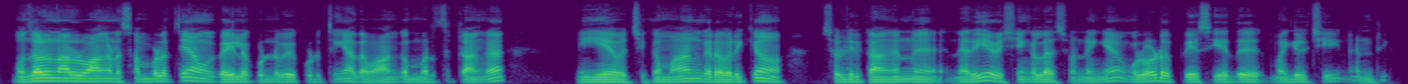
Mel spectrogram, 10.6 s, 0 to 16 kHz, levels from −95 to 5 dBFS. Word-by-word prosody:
முதல் 130 +5 +7
நாள் 130 -1 +5
வாங்கின 120 -2 +2
சம்பளத்தையும் 120 +6 +1
அவங்க 115 -4 -2
கையில 105 +1 +3
கொண்டு 100 0 -4
போய் 105 -2 0
கொடுத்தீங்க. 95 +5 -6
அதை 95 -2 0
வாங்க 100 +2 -2
மறுத்துட்டாங்க. 95 0 -2 0.7
"நீயே 105 +1 +2
வச்சுக்கோமா"ங்கிற 100 +6 -1
வரைக்கும் 115 +3 +1 0.4
சொல்லியிருக்காங்கன்னு. 105 0 0 0.3
நிறைய 105 +11 +2
விஷயங்கள 100 -2 -1
சொன்னீங்க. 95 +5 -5
உங்களோடு 110 +5 +2
பேசியது 100 -1 +1 0.2
மகிழ்ச்சி. 95 -8 -3 0.2
நன்றி. 90 0 -10
105 Hz, 130 wpm, -25 LUFS, 95-115 Hz, 0.7 s, முதல்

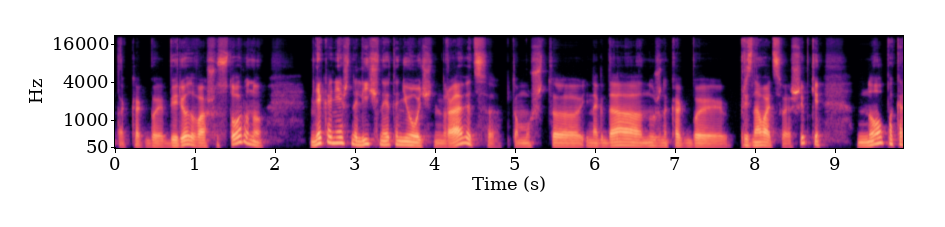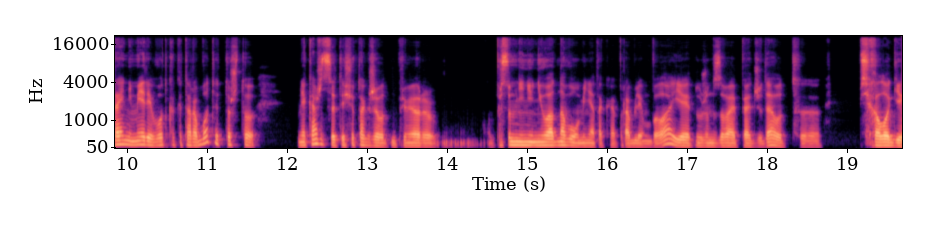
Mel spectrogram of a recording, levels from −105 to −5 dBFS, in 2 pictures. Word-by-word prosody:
так, - - -13
как - - -6
бы 95 -2 -3
берет 100 +11 +2
вашу 100 -3 -1
сторону. - - +2 0.5
Мне, 170 +10 +6
конечно, 195 -4 +1
лично 145 +2 +1
это 135 +1 0
не 130 -1 +3
очень 105 -4 +1
нравится, 85 -1 +2
потому 95 +1 -8
что 95 -2 -1
иногда 105 +3 +2
нужно 100 0 -6
как 100 -2 -3
бы 90 -1 -2
признавать 110 -1 +2
свои - - -1
ошибки. - - -1 0.4
Но, 125 - +3
по 180 -4 -2
крайней 145 -1 +2
мере, 130 -1 +2
вот 125 +3 -3
как - - -16
это - - -2
работает: - - -2
то, - - -1
что - - -4 0.5
мне 115 0 -3
кажется 160 -2 +3
это 105 - -3
еще 105 - -4
также, 110 -4 -1
вот, 95 -1 -3
например, 100 +1 -2
м, 90 -2 -4 0.7
просто 115 +5 +3
у - - +3
меня 120 -1 +3
не 120 -1 +2
не 115 0 +1
у 115 - +4
одного 115 -1 +3
у - - -2
меня 100 0 -4
такая - - -9
проблема 95 -1 -4
была, 165 - 0
я 105 -7 +2
это 100 - -5
уже 100 0 -5
называю, 100 0 0
опять 95 -1 -3
же, 95 0 -8
да, 115 +6 +1
вот, 95 -6 -3 0.2
э, 90 -1 -8 0.5
"психологией 110 -2 +4
105 Hz, 190 wpm, -25 LUFS, 95-120 Hz, 0.7 s, Мне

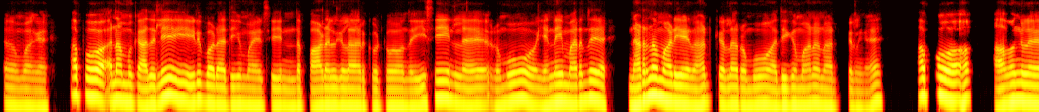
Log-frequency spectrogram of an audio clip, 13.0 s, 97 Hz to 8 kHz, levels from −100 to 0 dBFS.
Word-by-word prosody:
ஆமாங்க. 120 -1 -4 0.4
அப்போ 185 -1 0 0.2
அ - - -1
நமக்கு 145 -3 0
அதிலேயே 150 +9 +2 0.2
ஈடுபாடு 140 -2 +1
அதிகமா 130 0 -2
ஆய்டுச்சி. 120 +1 -4 0.2
இந்த 120 +1 -2
பாடல்களா 125 0 0
இருக்கட்டும், 120 0 -3
இந்த 115 0 -3
இசையில 145 0 -1 0.4
ரொம்பவும் 145 +3 +1 0.2
என்னை 140 +3 +2
மறந்து 150 +4 +1 0.5
நடனம் 165 +6 +5
ஆடிய 140 -2 +4 0.2
நாட்கள்ளாம் 130 -1 -1
ரொம்பவும் 125 +1 0
அதிகமான 125 +1 0
நாட்கள்ங்க. 115 -1 -6 0.7
அப்போ, 185 +1 0 0.7
அவங்கள 145 +2 +3
130 Hz, 110 wpm, -25 LUFS, 125-145 Hz, 0.7 s, நடனம்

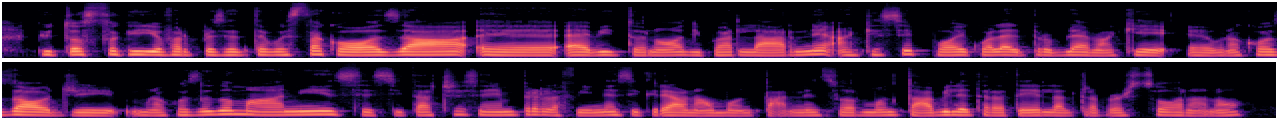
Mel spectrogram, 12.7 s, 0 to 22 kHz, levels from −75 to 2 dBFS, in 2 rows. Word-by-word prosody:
"Piuttosto 195 +1 +1
che 195 - 0
io 190 -1 +5
far 180 -1 -1
presente 175 0 -1
questa 180 +3 0
cosa, 185 +1 +6
ehm, 165 -2 +1
evito 170 0 +1
no, 165 +1 0
di 165 -1 -5
parlarne" 170 +4 +1
anche 170 +2 -4
se 215 +4 -2
poi 175 -4 0
qual 175 0 0
è - - +5
il 165 - 0
problema, 165 -3 -2
che 165 0 -2
è 160 - -5
una 155 +1 -3
cosa 180 +1 +3
oggi, 155 -3 -1
una 155 -1 -5
cosa 175 +3 -2
domani, 195 -1 +2
se 180 -4 -6
si 165 +1 -9
tace 165 +3 -5
sempre 180 +1 -3
alla 170 -3 -2
fine 160 +2 -3
si 170 - -6
crea 165 -1 +1
una 145 -2 -2
montagna 150 +1 -6
insormontabile 160 +1 -1
tra 160 -2 -4
te 155 0 -2
e 160 - -1
l'altra 150 -2 -4
persona 155 0 -5
no? 170 +3 -6
170 Hz, 205 wpm, -23 LUFS, 160-180 Hz, -, cosa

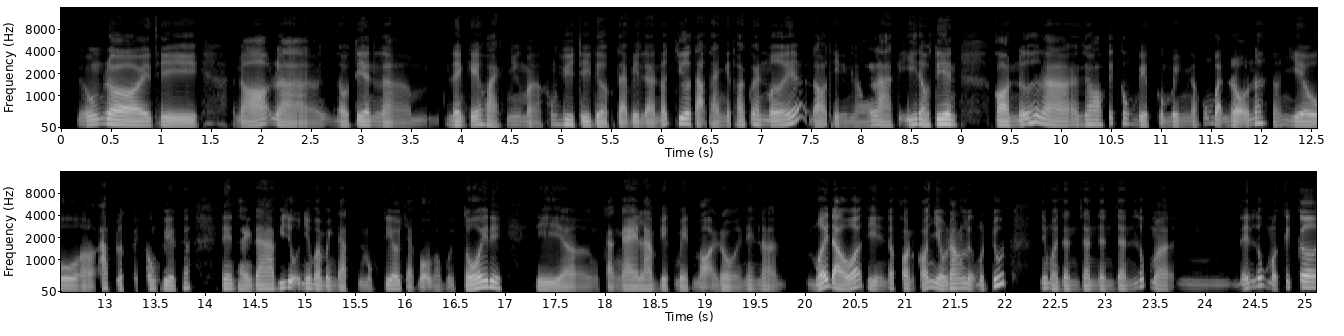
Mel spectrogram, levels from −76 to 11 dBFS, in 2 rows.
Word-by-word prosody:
Đúng 130 +6 0
rồi, 125 -6 +7
thì 105 -4 +2 0.3
nó 110 +9 +1
là 100 -7 -2
đầu 110 -2 -3
tiên 125 +1 +2
là 100 -5 -5 0.3
lên 125 0 +2
kế 120 +3 +1
hoạch 130 -9 -1
nhưng 120 0 -10
mà 100 -3 -5
không 135 +5 -10
duy 140 -1 +3
trì 115 -3 0
được 100 -3 +1
tại 100 - 0
vì 105 0 -1
là 100 -1 -2
nó 130 - -1
chưa 160 -2 +5
tạo - - 0
thành 95 +1 -5
cái 125 - -5
thói 115 +1 -2
quen 140 -2 -1
mới 130 +5 +3
á, - - 0
đó - - -1
thì 120 - -6
nó 105 0 -11
là 125 -4 +1
cái 110 - -14
ý 135 +2 +2
đầu 135 -5 +4
tiên. 145 +1 +8 0.4
Còn 120 -1 +3
nữa 160 +9 +3
là 125 -6 +2
do 140 0 +2
cái 165 +4 -7
công 155 -3 -5
việc 120 -4 -1
của - - -7
mình 110 0 -5
nó 115 - -6
cũng 160 +6 -13
bận 110 - +1
rộn 125 +5 +2
á, 170 +1 +1
nó 120 - -7
nhiều 110 -4 +2 0.2
áp 145 +2 -4
lực 120 - -4
về 105 - -16
công 125 0 -3
việc 115 -3 +1
á, 150 - -4 0.3
nên 135 -1 +1
thành 110 -5 -1
ra, 125 +1 +2
ví 145 +3 0
dụ 175 - +4
như 145 0 0
mà 125 - +2
mình 110 -1 -3
đặt 105 -2 -3
mục 110 -2 -12
tiêu 130 -1 +2
chạy 100 -6 -8
bộ - - -1
vào 100 - -11
buổi 100 0 -13
tối 150 +10 +7
đi 175 -5 +4 0.3
thì, 110 -2 0
ờ, 95 -1 -4
cả 90 - -4
ngày 105 +2 0
làm 105 0 -1
việc 100 0 -5
mệt 110 -3 -4
mỏi 100 0 -5
rồi 100 -2 -3
nên 125 +2 -7
là 105 -4 -5 0.3
mới - - +5
đầu - - +5
á - - +4
thì 115 -2 -3
nó 140 +6 -4
còn 130 -3 0
có 135 - 0
nhiều 145 -6 +2
năng 140 +3 +2
lượng 135 -4 -1
một 120 -1 -6
chút. 250 +7 +2 0.3
Nhưng 150 -1 -3
mà 125 - 0
dần 115 -1 -4
dần, 115 0 -3
dần 110 -1 -5
dần, 110 +1 -4
lúc 200 +9 -5
mà 125 -5 -2
ừm, 120 -1 -19
đến 145 +3 -1
lúc 225 +4 0
mà - - -3
cái 170 - -7
cơ 170 -1 +6
120 Hz, 270 wpm, -24 LUFS, 110-135 Hz, 0.4 s, tiên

